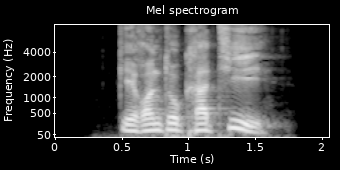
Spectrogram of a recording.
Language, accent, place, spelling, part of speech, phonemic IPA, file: German, Germany, Berlin, Gerontokratie, noun, /ɡeˌʁɔntokʁaˈtiː/, De-Gerontokratie.ogg
- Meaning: gerontocracy (government by elders)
